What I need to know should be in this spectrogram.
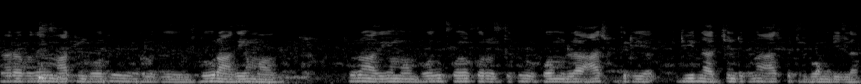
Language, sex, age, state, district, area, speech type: Tamil, male, 60+, Tamil Nadu, Nagapattinam, rural, spontaneous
